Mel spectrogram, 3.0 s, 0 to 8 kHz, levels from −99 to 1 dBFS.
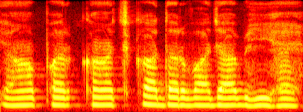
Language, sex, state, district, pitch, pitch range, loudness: Hindi, female, Delhi, New Delhi, 195 Hz, 190-200 Hz, -16 LUFS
